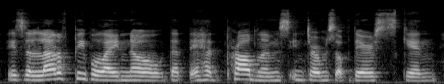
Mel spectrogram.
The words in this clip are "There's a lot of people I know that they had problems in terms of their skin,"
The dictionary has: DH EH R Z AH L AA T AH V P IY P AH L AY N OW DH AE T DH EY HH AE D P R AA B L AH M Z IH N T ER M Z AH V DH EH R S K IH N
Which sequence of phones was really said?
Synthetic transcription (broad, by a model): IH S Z AH L AA T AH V P IY P AH L AY N OW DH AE T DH EY HH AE D P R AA B L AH M S IH N T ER M S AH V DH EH R S K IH N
